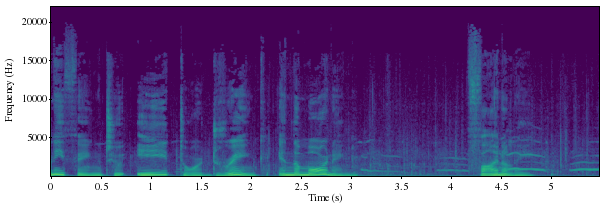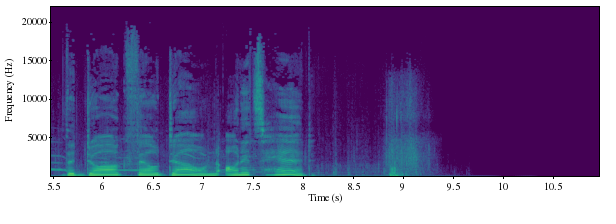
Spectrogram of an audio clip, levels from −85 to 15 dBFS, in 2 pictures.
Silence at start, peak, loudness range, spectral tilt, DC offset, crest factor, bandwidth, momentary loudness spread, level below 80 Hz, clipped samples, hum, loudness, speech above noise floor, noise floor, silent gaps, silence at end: 0 s; -6 dBFS; 5 LU; -6.5 dB/octave; under 0.1%; 16 dB; 19 kHz; 18 LU; -46 dBFS; under 0.1%; none; -20 LUFS; over 71 dB; under -90 dBFS; none; 1.8 s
